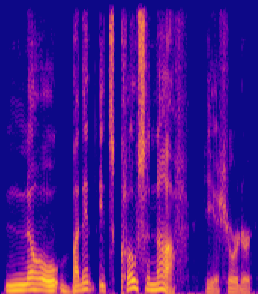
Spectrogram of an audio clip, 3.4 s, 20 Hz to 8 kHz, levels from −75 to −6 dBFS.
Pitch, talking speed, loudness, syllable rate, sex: 130 Hz, 140 wpm, -19 LUFS, 3.8 syllables/s, male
